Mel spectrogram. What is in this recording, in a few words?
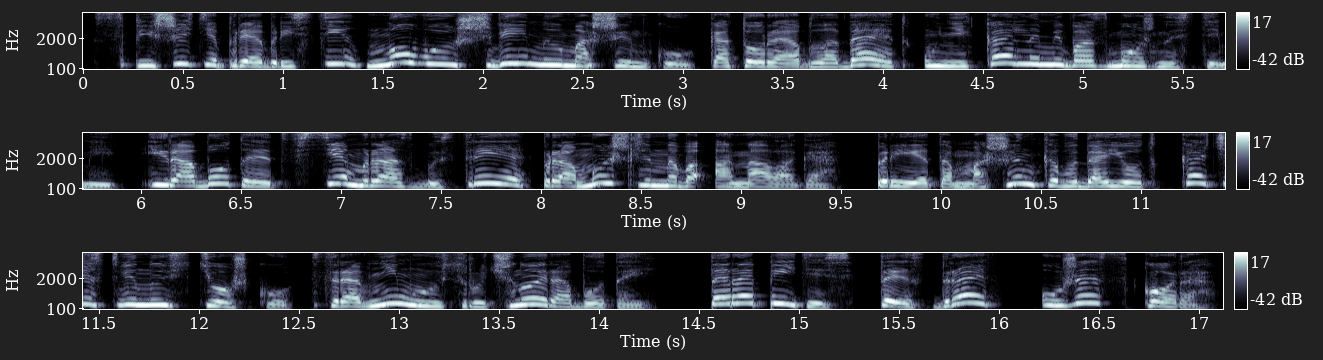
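Russian female Active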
